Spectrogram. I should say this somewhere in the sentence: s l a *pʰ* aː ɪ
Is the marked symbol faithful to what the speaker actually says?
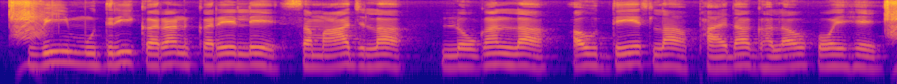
yes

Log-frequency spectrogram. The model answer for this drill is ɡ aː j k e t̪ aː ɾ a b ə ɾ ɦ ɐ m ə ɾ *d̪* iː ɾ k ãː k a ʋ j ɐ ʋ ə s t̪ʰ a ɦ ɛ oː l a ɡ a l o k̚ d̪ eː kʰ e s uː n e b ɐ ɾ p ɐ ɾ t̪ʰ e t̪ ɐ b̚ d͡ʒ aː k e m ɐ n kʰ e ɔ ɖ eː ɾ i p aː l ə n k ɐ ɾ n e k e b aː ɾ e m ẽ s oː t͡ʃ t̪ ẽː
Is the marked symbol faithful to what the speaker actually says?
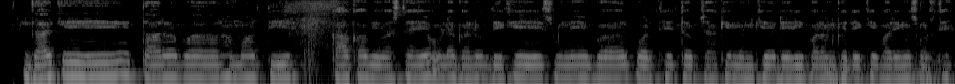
no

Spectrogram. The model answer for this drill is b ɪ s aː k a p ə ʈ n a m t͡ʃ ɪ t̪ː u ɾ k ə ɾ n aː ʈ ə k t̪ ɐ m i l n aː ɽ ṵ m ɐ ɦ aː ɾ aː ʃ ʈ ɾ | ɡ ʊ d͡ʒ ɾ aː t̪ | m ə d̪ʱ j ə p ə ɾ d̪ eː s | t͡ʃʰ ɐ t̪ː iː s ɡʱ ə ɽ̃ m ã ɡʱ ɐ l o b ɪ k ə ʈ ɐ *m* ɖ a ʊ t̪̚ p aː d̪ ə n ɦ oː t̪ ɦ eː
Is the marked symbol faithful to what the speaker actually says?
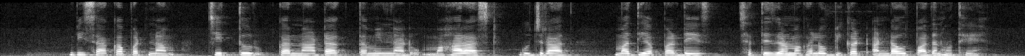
no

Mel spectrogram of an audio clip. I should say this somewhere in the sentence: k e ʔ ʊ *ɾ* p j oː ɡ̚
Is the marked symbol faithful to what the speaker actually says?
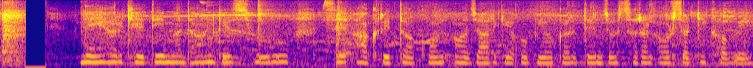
no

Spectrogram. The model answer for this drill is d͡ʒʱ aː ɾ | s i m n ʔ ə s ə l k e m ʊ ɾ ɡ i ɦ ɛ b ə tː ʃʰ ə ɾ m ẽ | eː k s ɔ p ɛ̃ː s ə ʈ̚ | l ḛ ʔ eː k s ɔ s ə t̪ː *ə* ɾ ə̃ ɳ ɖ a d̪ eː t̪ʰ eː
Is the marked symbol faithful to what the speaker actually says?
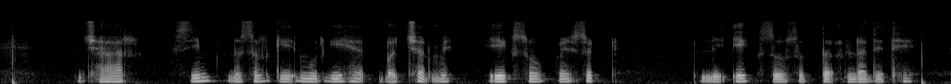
yes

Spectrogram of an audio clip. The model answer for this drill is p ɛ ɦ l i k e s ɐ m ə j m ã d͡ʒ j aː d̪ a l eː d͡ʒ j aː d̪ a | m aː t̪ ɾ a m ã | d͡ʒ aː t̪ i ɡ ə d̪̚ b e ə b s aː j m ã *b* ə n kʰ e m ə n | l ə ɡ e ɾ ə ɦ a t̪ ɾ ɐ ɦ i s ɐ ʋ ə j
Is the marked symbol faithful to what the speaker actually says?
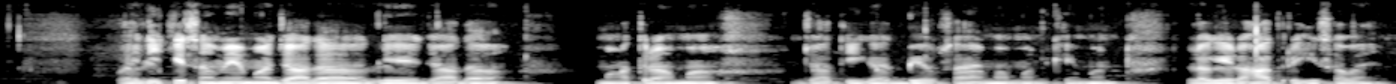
no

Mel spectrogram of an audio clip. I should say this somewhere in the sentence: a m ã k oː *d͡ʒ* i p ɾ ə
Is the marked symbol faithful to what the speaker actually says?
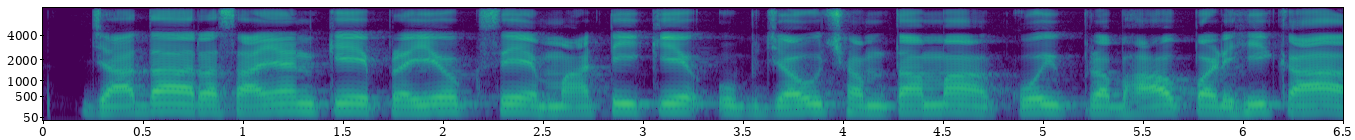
no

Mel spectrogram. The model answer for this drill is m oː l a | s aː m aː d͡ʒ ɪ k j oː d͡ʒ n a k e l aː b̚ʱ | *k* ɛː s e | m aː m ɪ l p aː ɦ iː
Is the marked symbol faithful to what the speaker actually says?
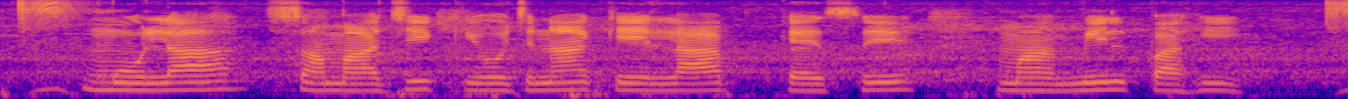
yes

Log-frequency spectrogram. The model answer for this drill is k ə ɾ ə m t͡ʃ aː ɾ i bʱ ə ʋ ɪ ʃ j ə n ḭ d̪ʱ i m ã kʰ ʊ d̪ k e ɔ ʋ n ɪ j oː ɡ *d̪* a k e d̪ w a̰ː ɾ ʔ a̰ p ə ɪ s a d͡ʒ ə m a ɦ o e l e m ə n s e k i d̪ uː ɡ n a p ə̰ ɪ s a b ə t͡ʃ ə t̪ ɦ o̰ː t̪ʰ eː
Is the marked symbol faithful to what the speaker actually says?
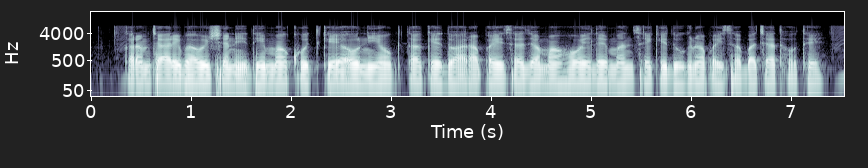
no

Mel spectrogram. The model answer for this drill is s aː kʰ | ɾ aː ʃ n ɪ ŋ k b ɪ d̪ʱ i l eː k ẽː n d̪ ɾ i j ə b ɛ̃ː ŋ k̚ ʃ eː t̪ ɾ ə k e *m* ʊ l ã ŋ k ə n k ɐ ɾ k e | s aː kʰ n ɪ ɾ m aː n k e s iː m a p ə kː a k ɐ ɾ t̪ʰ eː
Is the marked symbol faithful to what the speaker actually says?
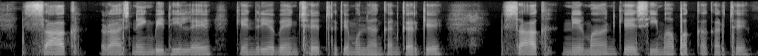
yes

